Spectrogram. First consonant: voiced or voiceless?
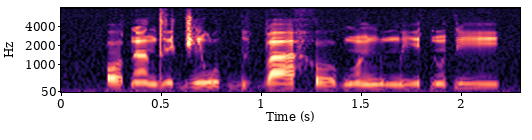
voiced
